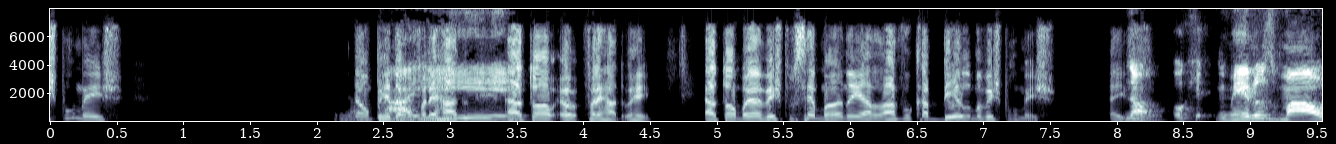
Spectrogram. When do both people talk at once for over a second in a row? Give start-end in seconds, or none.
2.3-3.6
